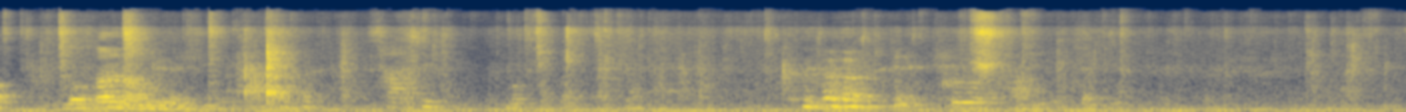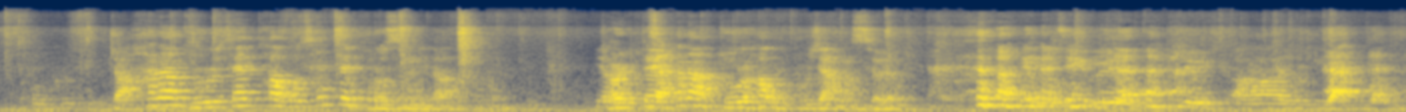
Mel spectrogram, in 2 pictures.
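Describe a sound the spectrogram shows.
Young men talk and laugh together close to a microphone.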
